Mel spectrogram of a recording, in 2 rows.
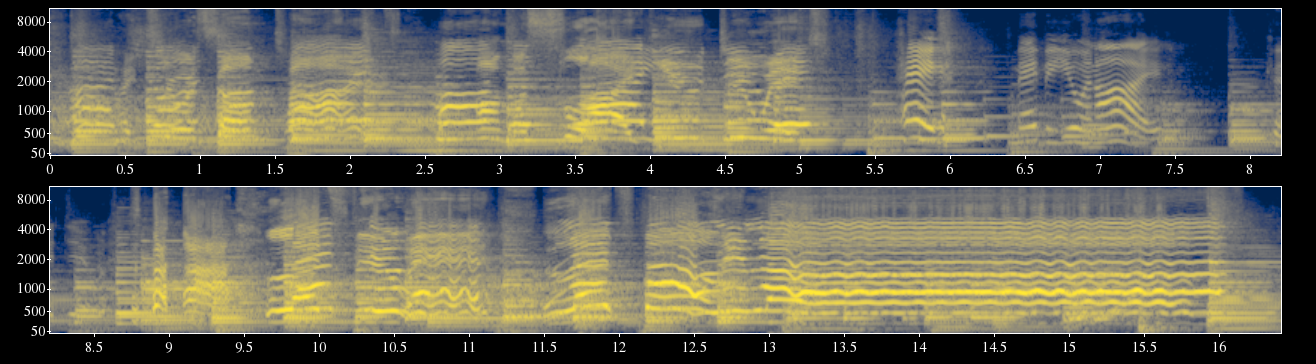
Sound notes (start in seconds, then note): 8.7 laughs; 10.2 singing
